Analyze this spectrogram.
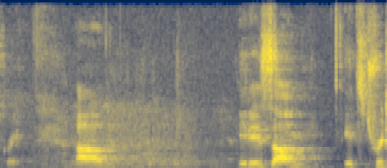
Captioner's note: laughing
